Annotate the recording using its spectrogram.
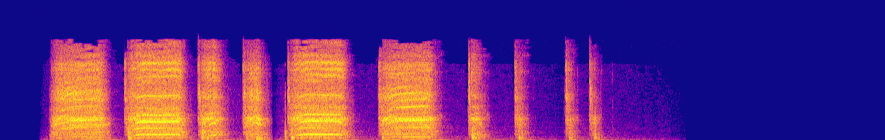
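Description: Logo sound effect: a run of about ten camera-shutter-like clicks that come shorter, faster and fainter until they stop about three seconds in.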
